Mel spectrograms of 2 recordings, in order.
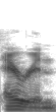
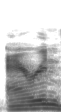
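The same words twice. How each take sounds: First: The first vowel is an 'e' sound. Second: The first vowel is an open 'a' sound. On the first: It is the name spelled with an E. "Aaron with an E" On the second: It is the name spelled with an A. "the name Aaron with an A A"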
